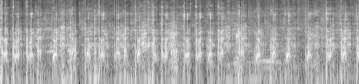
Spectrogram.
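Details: Farmyard pigs grunting together: a steady run of short, hoarse, low grunts repeated several times a second, with occasional higher squeaky notes mixed into the rough chorus.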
